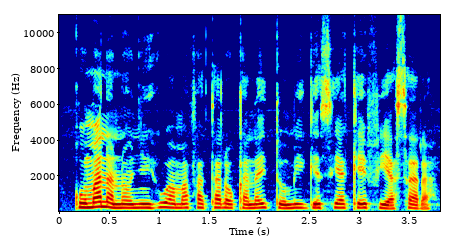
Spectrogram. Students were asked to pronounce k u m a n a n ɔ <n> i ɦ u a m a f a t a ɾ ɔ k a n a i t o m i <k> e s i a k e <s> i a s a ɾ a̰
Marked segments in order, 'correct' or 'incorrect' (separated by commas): incorrect, incorrect, incorrect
